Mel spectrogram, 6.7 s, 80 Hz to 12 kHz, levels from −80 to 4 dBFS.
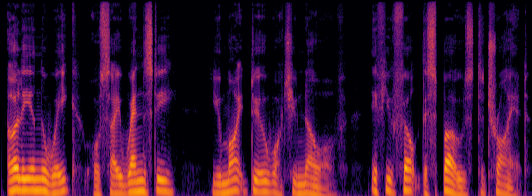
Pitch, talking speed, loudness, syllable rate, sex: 120 Hz, 190 wpm, -20 LUFS, 4.6 syllables/s, male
